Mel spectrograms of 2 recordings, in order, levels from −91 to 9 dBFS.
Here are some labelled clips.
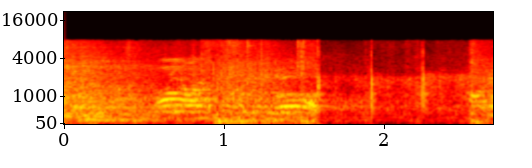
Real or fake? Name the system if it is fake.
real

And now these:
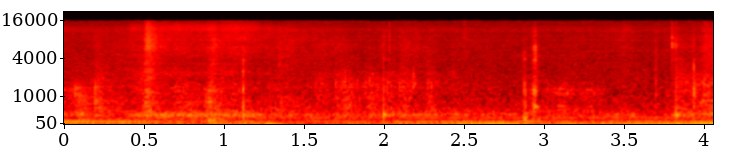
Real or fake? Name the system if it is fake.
fake, autoencoder, DAC-VAE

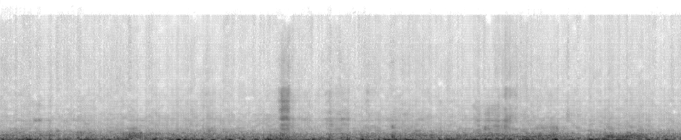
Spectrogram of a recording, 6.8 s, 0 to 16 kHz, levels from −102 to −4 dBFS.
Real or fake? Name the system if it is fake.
fake, vocoder, Vocos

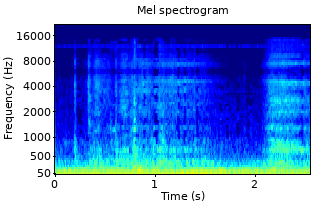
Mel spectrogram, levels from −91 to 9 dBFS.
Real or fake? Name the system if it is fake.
real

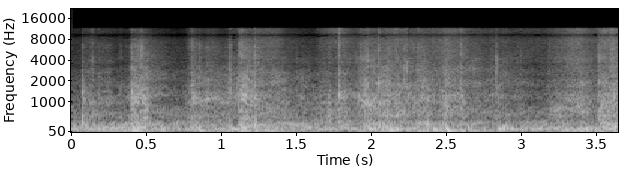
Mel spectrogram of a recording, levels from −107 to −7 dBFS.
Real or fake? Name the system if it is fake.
fake, codec, SNAC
